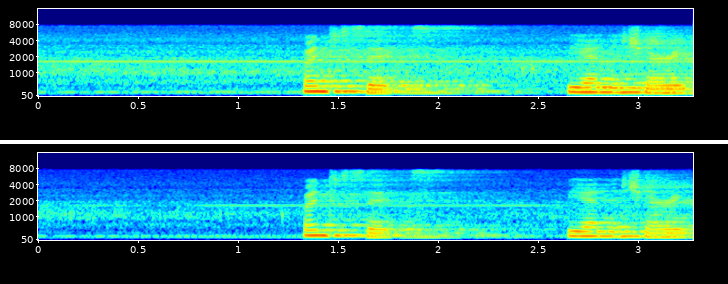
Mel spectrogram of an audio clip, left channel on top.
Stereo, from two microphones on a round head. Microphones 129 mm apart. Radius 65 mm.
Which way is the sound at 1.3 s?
10° right (ahead or behind).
